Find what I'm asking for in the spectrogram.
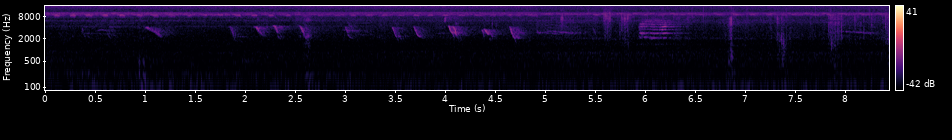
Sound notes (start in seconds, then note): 0.9 birds chirping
